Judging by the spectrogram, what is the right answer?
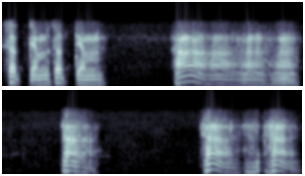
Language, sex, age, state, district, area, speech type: Sanskrit, male, 18-30, Karnataka, Uttara Kannada, rural, conversation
